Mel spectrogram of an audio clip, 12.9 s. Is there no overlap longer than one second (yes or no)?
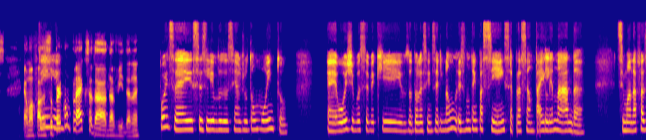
yes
